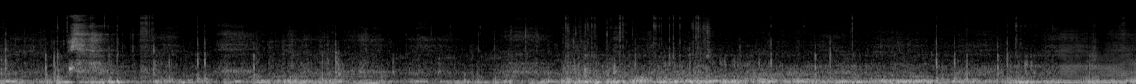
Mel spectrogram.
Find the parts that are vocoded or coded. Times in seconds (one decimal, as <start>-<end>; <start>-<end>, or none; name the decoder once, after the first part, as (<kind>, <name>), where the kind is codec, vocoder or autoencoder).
10.6-11.4 (vocoder, WaveNeXt)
